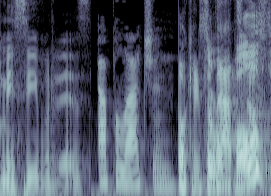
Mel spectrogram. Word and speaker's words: Appalachian: first of all where I come from we pronounce it appalachin you're joking right that's how you pronounce it it's the Appalachian Mountains that sounds fancy I assure you if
